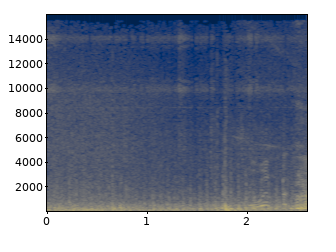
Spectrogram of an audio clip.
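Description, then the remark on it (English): A helicopter going down: its loud, steady rotor and engine roar fills the whole moment, continuous, with a brief voice faintly breaking through near the end. “Helicopter down.”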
